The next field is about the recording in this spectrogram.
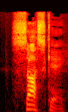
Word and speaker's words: Sasuke: Sasuke. – Sasuke. So the U is silent.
